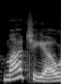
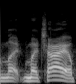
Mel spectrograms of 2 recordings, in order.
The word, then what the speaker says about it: Macchio: This was Ralph Macchio, or Machio, people pronounce it differently,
